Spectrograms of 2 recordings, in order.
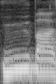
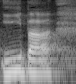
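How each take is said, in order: First: The first vowel is rounded, like standard German. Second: The first vowel is unrounded, sounding like i. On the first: "statt über" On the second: "sagt man iber"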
